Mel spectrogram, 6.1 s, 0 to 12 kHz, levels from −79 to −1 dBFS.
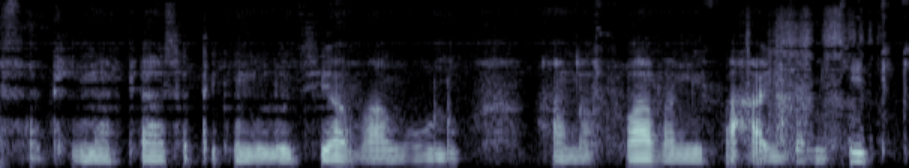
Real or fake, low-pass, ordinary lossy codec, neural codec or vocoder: real; none; none; none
